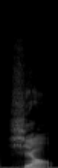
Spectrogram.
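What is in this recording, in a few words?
"xiao4", Mandarin Chinese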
